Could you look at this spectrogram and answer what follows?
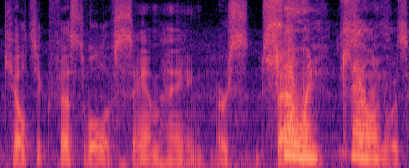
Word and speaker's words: Samhain: to the ancient Celtic festival of Samhain or Stanley Cohen was how it's pronounced ax but a lot of people felt Samhain yeah how do you want the Celts who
